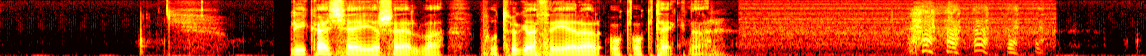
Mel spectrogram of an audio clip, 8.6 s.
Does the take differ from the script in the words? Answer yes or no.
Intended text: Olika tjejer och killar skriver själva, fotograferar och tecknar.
yes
